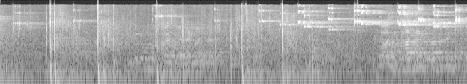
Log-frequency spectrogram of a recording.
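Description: Basketballs bounce on a hard floor in a large echoing hall.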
